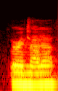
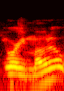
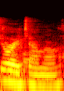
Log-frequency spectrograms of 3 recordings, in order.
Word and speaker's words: Yoritomo: Yoritomo. There we go. Yoritomo. Is it Yorimoto or Yori? It's Yoritomo. I keep wanting to say Moto because of the Morimoto, because my brain.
